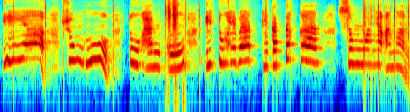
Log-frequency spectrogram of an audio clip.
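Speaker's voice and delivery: high, sure and eager; confident Paul. Acted. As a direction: assure them firmly. Paul answers the doubting crew. (Paulus yakin dan bersemangat)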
